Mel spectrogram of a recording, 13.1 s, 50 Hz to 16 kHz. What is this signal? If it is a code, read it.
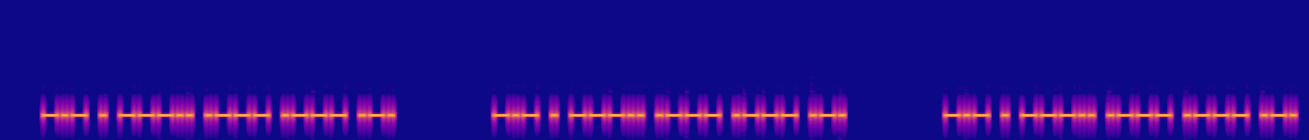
Morse code, heard as a keyed tone, about 25 wpm, 700 Hz. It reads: KE8JJR KE8JJR KE8JJR
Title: USA Call Signs - 6 Characters - Repeated 3x - 25wpm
